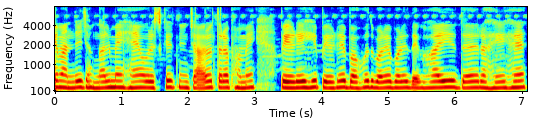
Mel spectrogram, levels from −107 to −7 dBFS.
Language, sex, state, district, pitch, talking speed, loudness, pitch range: Hindi, female, West Bengal, Dakshin Dinajpur, 215 Hz, 160 wpm, -15 LUFS, 210-225 Hz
